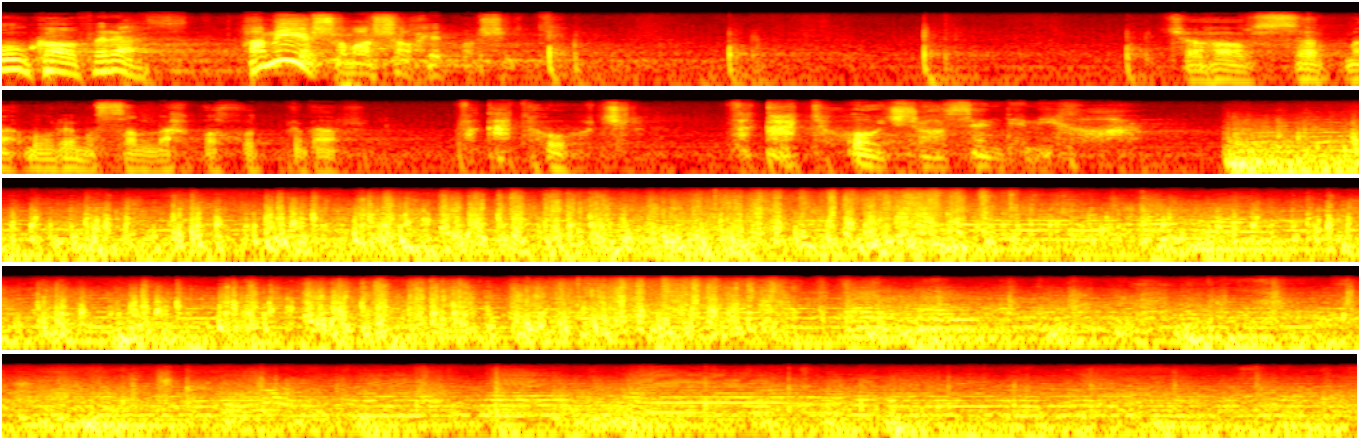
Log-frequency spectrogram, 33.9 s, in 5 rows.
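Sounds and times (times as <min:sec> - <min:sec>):
speech: 0:00.0 - 0:03.0, 0:05.9 - 0:14.4
galloping hoofbeats of a hundred armed horsemen attacking around a mosque: 0:13.0 - 0:33.9.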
